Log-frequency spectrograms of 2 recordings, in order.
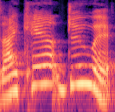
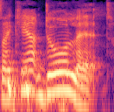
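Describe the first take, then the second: First: Put-on high, drawn-out toddler voice, words said normally; imitating toddler. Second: "do it" said as "do-lit", pitched up; toddler's odd pronunciation. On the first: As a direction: mimic a little kid, pitched up and slow. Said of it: "when she says". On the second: Retold or imitated. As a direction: mimic a toddler putting an L into "do it". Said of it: "she kind of pronounces it odd".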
